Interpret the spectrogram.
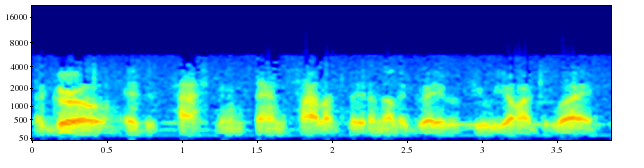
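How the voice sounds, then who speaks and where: An actor playing a weary, conscience-torn American undercover agent, narrating in a brooding, clipped hard-boiled style of old radio drama. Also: male voice, a bass voice, flat delivery, fairly quick, creaky. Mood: narrating grimly. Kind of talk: mid-century radio drama acting, first-person narration. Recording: muffled old radio recording with music.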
